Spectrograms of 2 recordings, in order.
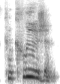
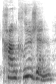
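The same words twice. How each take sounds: First: The first syllable is a quick reduced kun. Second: The first syllable is a full, unreduced con. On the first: The speaker calls it right. "I have to reduce con to kun. And it's very fast" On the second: The speaker calls it wrong. "now you have destroyed the rhythm of English"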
